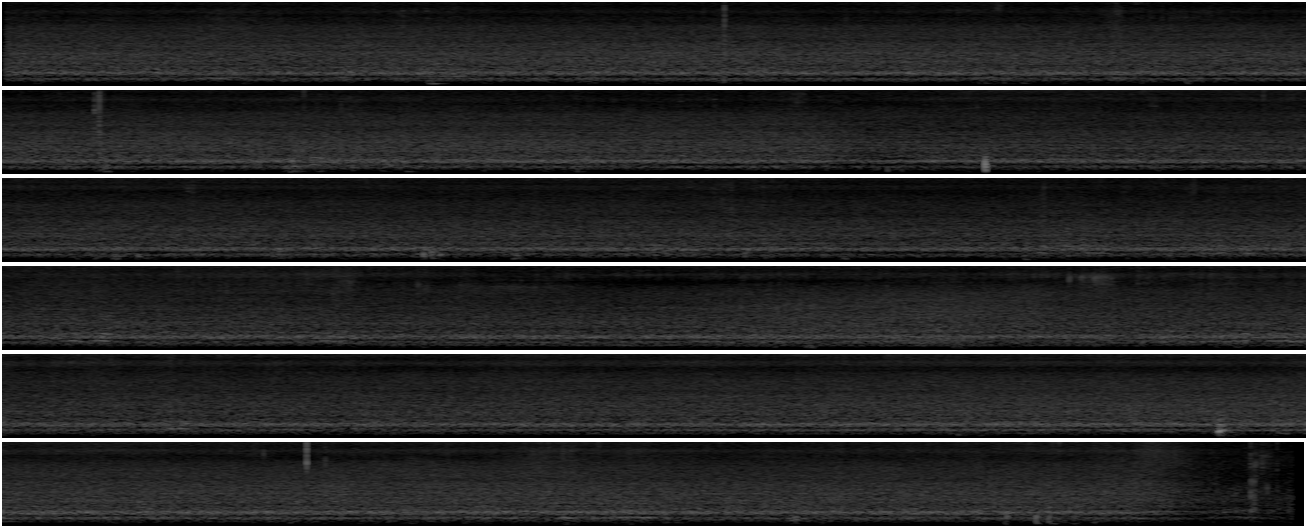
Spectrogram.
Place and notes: sound of the bees entering a bee hive.. recorded during the annual spring cleaning of the hives
California, United States of America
